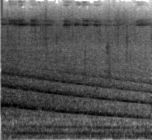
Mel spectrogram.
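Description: Outdoor air raid siren sounding loudly, its tone sliding steadily down in pitch.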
